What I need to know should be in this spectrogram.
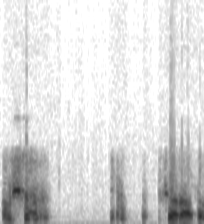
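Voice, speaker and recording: A male caller to a radio talk show who gives short, clipped replies while his phone connection keeps breaking up. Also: slow pace. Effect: phone call breaking up, voice cutting in and out. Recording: muffled, dropping-out phone line.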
